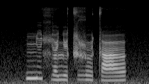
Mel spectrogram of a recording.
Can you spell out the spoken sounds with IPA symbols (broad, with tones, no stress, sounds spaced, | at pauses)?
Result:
ɲ ɨ˥ ç ɐ˩˧ lʲ ɐ˩˧ t͡s ɮ ɵ˧˩˧ t a˩˧ ɐ̯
